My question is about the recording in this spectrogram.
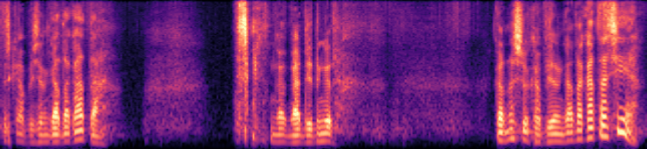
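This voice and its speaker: A male pastor, preaching a lively sermon that swings from high, pleading mimicry down to low, quiet emphasis. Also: fairly quick, dry recording.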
